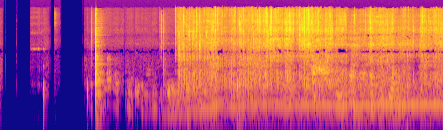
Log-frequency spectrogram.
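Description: Just-boiled water poured from a pot into a large stainless steel pot packed with leaf-wrapped bánh chưng, filling it to cover the cakes. A couple of light knocks come first, then a steady splashing pour starts about three and a half seconds in and keeps going.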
